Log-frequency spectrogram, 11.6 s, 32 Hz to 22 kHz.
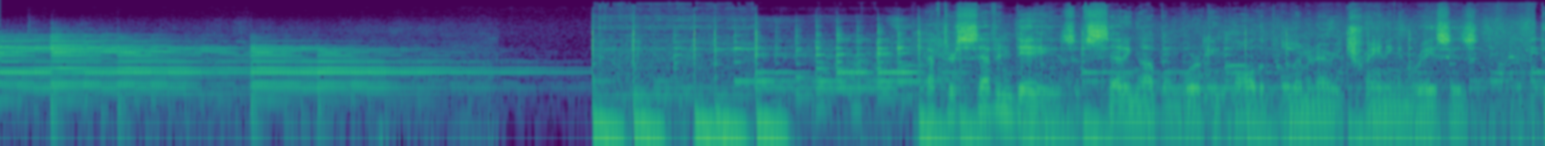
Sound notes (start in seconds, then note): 4.4 energetic music; 6.7 voiceover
